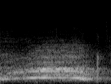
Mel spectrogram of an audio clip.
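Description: An adult cow on a French dairy farm gives one sustained, full-throated moo, close and clear, with no voices over it.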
